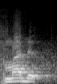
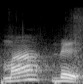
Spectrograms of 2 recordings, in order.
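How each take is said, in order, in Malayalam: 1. രണ്ട് ശബ്ദങ്ങളും വേഗത്തിൽ ചേർന്ന് ഒന്നായാണ് പറയുന്നത്. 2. രണ്ട് ശബ്ദങ്ങളും ഇടവേളയോടെ വേർതിരിച്ചാണ് പറയുന്നത്. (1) "സ്പീഡ് വായിക്കണം" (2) "അങ്ങനെ നമ്മൾ വായിച്ചത്. ഇനി അങ്ങനെയല്ല വായിക്കണം"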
